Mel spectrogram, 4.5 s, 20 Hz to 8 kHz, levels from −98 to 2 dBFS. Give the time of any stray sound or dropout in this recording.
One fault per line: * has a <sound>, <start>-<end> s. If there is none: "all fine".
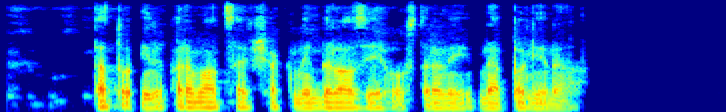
all fine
